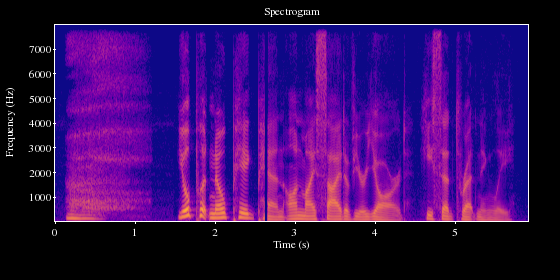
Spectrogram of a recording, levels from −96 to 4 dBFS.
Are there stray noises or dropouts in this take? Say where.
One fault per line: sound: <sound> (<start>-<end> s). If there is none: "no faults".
sound: sigh (0.1-1.2 s)
sound: dropout (2.6-2.7 s)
